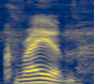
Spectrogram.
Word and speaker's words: Graham: It's pronounced Graham. That's what I said, Graham.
